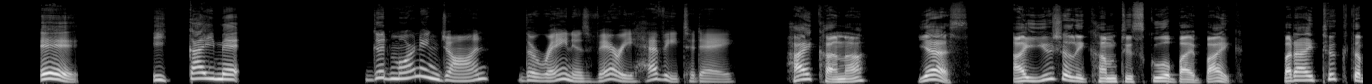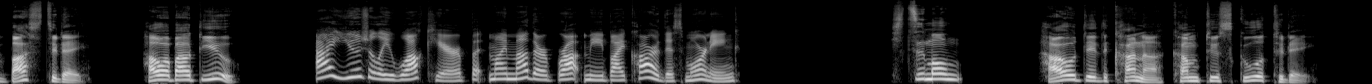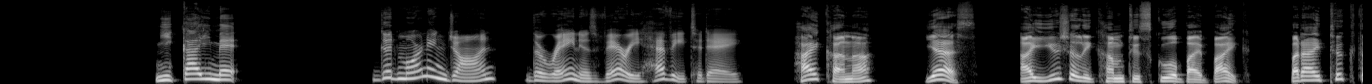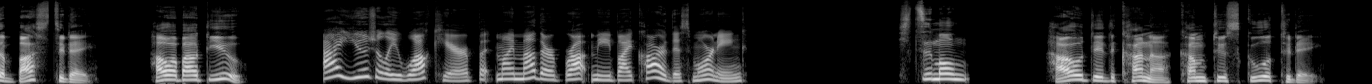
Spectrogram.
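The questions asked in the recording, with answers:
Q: How did Kana come to school today?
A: By car (her mother brought her).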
